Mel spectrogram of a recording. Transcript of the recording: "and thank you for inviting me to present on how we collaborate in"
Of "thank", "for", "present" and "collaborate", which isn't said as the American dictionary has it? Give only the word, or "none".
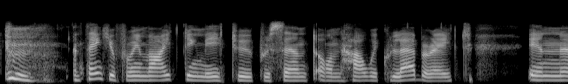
present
